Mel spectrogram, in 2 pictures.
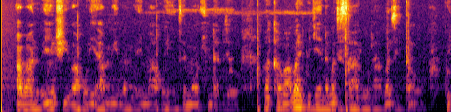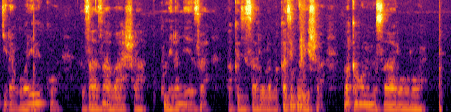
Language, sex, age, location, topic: Kinyarwanda, female, 18-24, Nyagatare, agriculture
